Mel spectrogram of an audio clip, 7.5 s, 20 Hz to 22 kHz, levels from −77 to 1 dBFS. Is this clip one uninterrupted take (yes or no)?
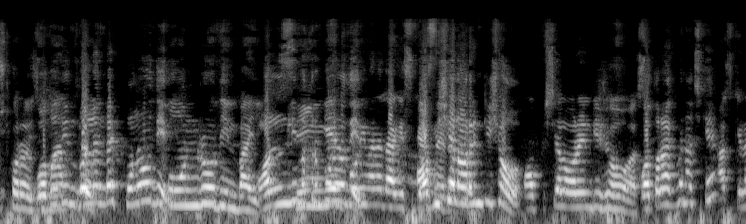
yes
